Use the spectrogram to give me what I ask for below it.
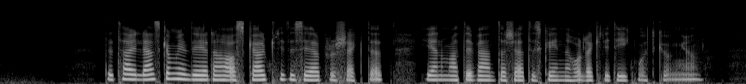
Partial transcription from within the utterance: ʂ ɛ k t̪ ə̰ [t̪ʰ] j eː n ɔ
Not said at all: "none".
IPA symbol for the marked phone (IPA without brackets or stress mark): t̪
